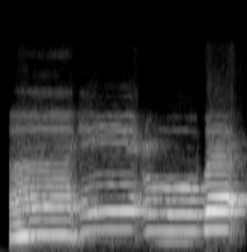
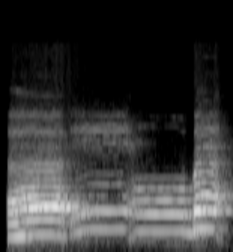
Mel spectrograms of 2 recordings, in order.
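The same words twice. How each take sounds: First: "A, i, u, ba" pushed through the nose; blocked-nose, nasal syllables. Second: Said in the usual way. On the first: Shown as a demonstration. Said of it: "yang ngirung atau lewat jarum hidung". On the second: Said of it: "beda atau sama".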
